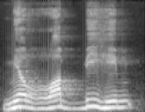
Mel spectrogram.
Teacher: নুন সাকিনের পরে যদি র হরফ আসে তাহলে নুন সাকিনকে পরবর্তী হরফের সাথে মিলিয়ে গুন্না ছাড়া পড়তে হবে। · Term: ইদগামে বিলা গুন্না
